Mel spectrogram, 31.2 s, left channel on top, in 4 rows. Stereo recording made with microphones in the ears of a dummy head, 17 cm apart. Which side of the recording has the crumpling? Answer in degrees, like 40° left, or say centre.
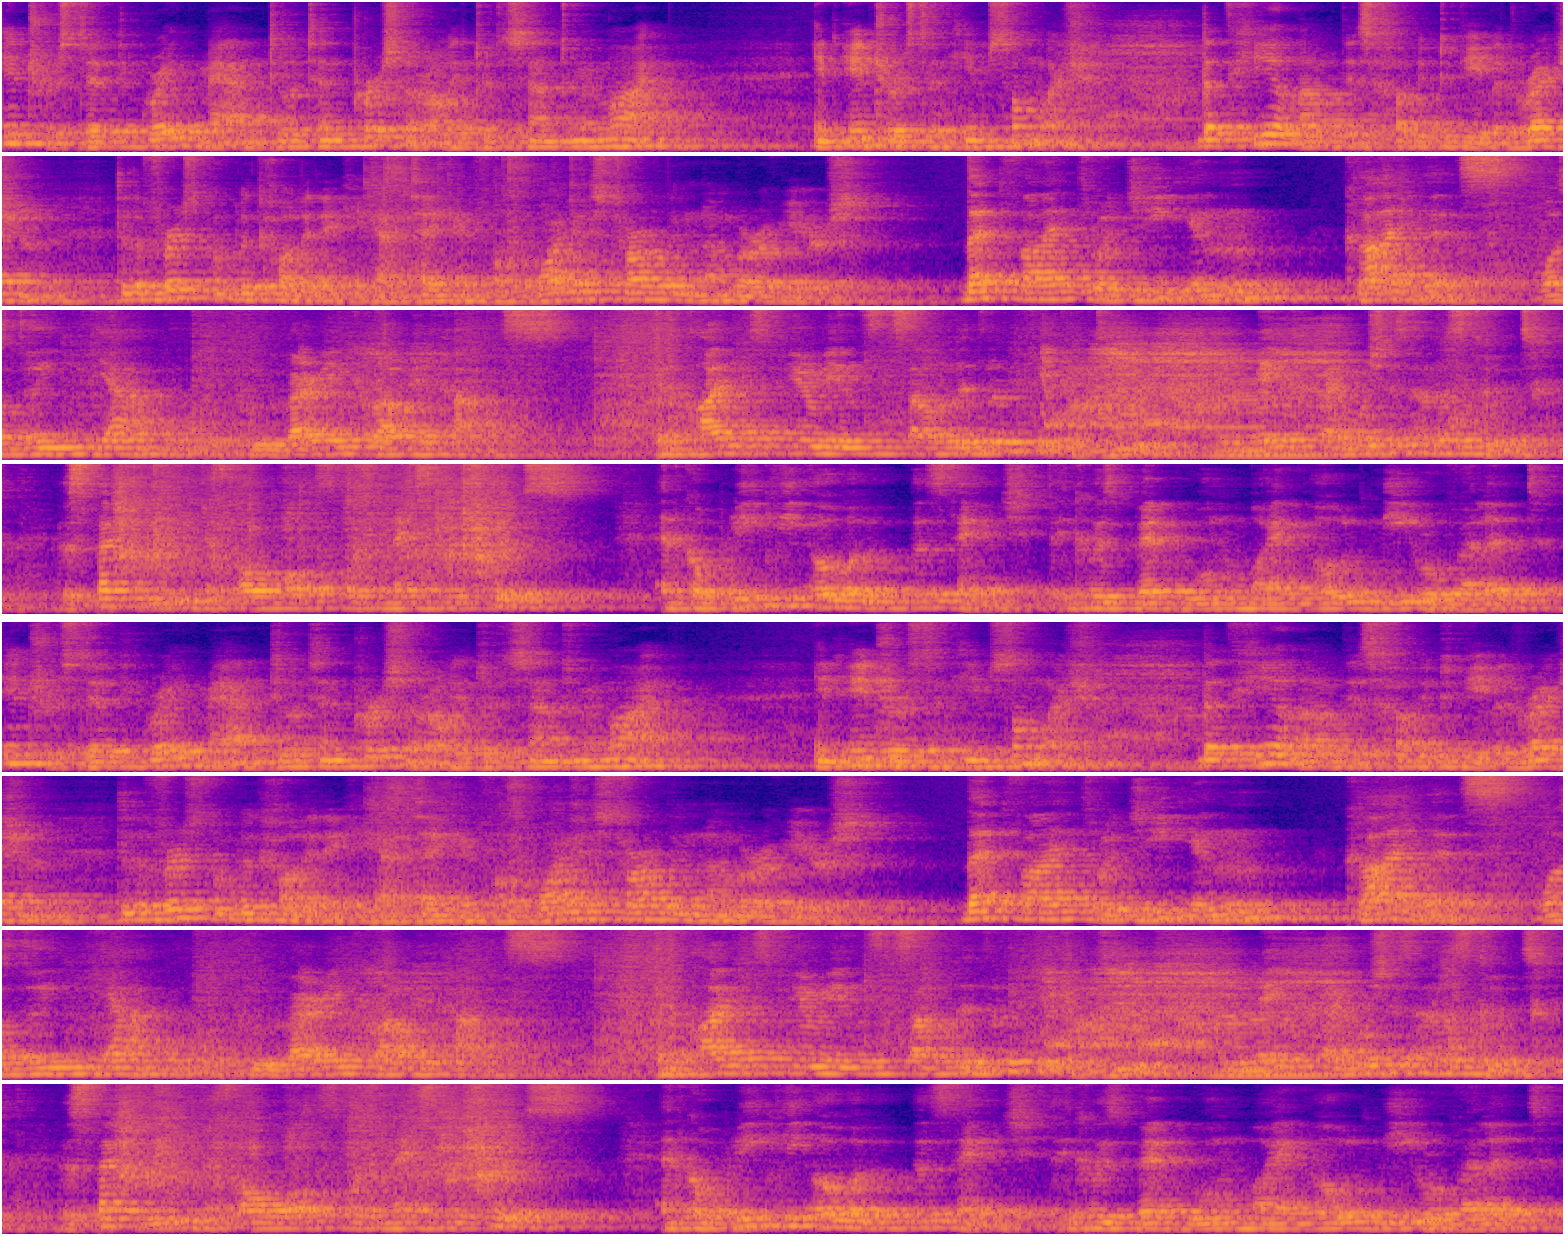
30° left.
